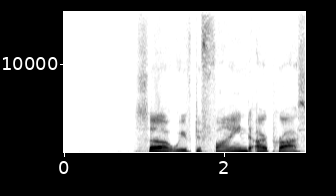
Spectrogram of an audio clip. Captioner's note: voiceover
